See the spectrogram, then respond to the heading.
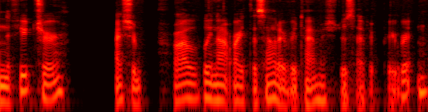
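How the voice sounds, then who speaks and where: A man mumbles his words. His intonation is lively. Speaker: storyboard artist streaming drawing session. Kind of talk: livestream tutorial while drawing. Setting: livestream at home computer. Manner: mumbling; hesitant, many fillers.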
